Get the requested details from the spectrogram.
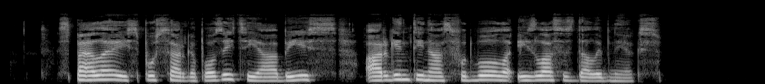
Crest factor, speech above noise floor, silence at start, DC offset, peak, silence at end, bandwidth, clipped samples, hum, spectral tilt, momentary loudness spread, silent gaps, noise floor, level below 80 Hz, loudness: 16 dB; 60 dB; 0.6 s; under 0.1%; -2 dBFS; 1.05 s; 11 kHz; under 0.1%; none; -5 dB/octave; 14 LU; none; -77 dBFS; -70 dBFS; -17 LUFS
